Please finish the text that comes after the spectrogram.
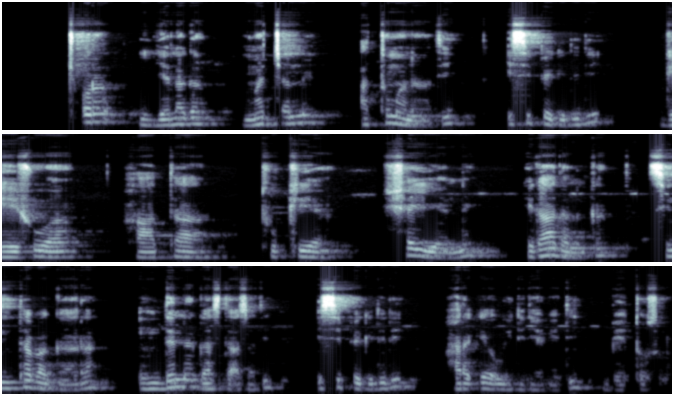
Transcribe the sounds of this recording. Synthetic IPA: t͡ʃʼɔɾɐjɛlɐɡɐmɐt͡ʃʼːɐnːɛ | ɐt̪ːʊmɐnaːt̪ɪ | ɪsːɪpːɛɡɪd̪ɪd̪ɪ | ɡe̞ːʃʊwaː | haːt̪ːaː | t̪ʰʊkʰːɪja | ʃɐjɪjɐnːɛ | hɛɡaːd̪ɐnkːɐsɪnt̪ːɐbɐɡːaːɾɐ | ɪnd̪ɛnːɐɡɐst̪ːɐːsɐt̪ɪ | ɪsːɪpːɛɡɪd̪ɪd̪ɪ | hɐɾɐkʼɪjɐʊjɡ̪ɪd̪ɪjaːɡe̞ːt̪ɪbe̞ːt̪ːo̞ːsɔnɐ

